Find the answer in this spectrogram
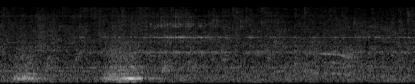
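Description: Water swirling in a glass beaker on a Stir-Plate 3000 magnetic stirrer as its speed is turned up, with a faint high steady whine. A short low sound stands out about a second in.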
